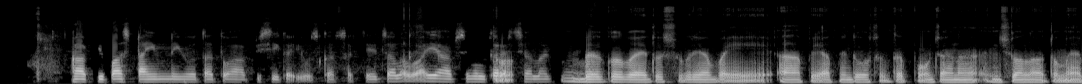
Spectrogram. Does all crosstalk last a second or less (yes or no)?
yes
